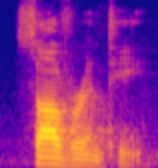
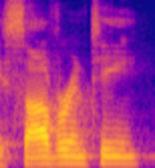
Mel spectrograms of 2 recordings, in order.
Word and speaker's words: sovereignty: first one is popular sovereignty kind of a weird word but it's three syllables you know there's so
